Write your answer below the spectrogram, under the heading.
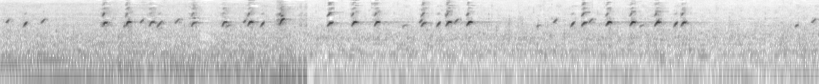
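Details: European goldfinch twittering, used to stimulate a goldfinch to sing; quick runs of clear, liquid, high chirps in tight groups of three to five notes, with brief gaps between phrases.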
